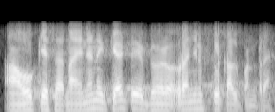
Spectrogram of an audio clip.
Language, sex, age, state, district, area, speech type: Tamil, male, 18-30, Tamil Nadu, Tirunelveli, rural, conversation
